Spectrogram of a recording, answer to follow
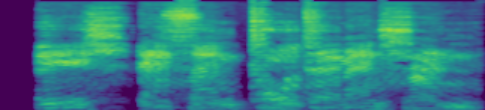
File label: classic ghoul; warcraft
